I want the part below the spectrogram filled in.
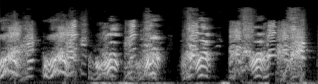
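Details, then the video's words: Black-crowned night heron calling at night near ponds or marshes: rough, raspy croaks given in quick clusters of about two per second, harsh and noisy with a faint low hum underneath. "বাকচু পাখির ডাক. নিশি বক এর ডাক. 4 রাত জাগা পাখির ডাক"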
